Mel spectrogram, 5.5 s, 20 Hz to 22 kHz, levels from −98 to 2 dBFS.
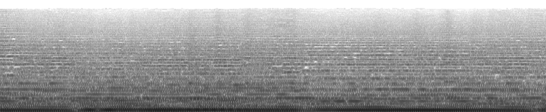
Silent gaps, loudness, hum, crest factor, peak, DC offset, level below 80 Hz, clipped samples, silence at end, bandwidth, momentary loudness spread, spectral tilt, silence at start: none; -18 LUFS; none; 10 dB; -6 dBFS; under 0.1%; -26 dBFS; under 0.1%; 0 s; 6.6 kHz; 4 LU; -8 dB/octave; 0 s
